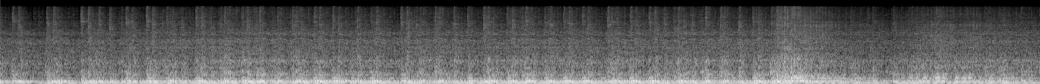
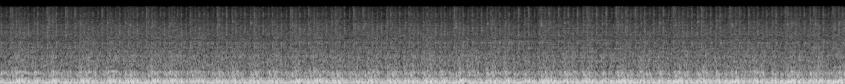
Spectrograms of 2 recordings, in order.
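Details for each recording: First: 1985 FXR started cold at about 49°F after a float setting: an even, loping V-twin idle with a deep steady thump, running clean. There is no lifter ticking at first start; it appears later as the engine warms. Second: 1985 Harley FXR V-twin at warm idle after a float setting, about 49°F ambient: light, rapid ticking rides on top in time with engine speed and grows as the oil warms; owner blames the S&S hydraulic lifters, not oil restriction, with the rear intake lifter noisiest.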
